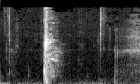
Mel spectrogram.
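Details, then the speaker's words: An adult man lecturing in Hindi, who says he has a slight cough, gives a single short, loud cough in a quiet room, with faint breath sounds before and after. "दोस्तों, एक आप लोगों से request मैं कर रहा हूं, मुझे थोड़ा खांसी हो गया है इसलिए कहीं कहीं कोई गड़बड़ हो तो क्षमा करें, मगर समझाने में कोई त्रुटि नहीं होगा।"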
